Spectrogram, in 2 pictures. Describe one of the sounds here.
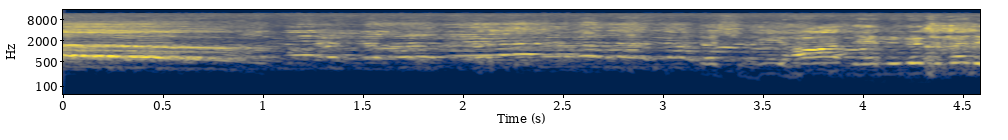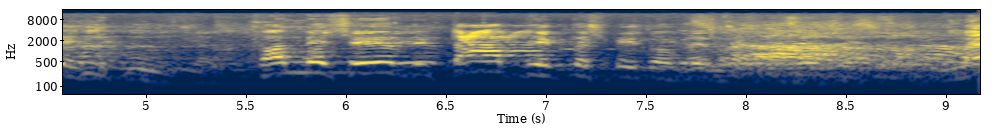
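A man speaks with animation into a microphone.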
